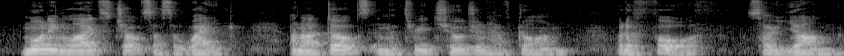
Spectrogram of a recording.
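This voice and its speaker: A man speaks with fairly even intonation and a somewhat breathy voice. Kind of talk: literary reading. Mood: eerie, hushed storytelling. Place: home room.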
